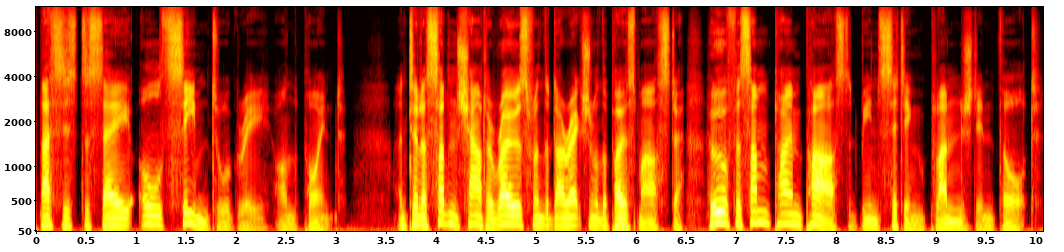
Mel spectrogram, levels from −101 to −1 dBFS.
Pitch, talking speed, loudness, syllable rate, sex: 110 Hz, 195 wpm, -20 LUFS, 4.9 syllables/s, male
